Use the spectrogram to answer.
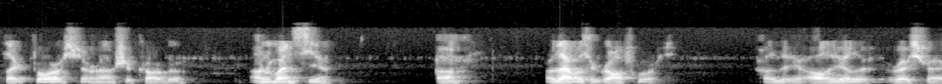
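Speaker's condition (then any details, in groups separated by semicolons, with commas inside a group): Tongue cancer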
